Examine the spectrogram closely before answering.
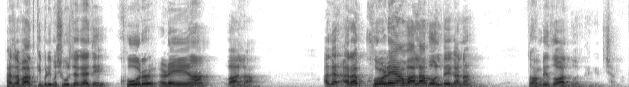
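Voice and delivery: normal talking voice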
